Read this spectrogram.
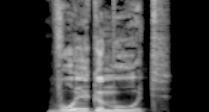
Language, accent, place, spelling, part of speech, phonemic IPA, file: German, Germany, Berlin, wohlgemut, adjective, /ˈvoːlɡəˌmuːt/, De-wohlgemut.ogg
- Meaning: cheerful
